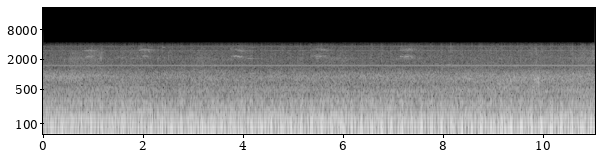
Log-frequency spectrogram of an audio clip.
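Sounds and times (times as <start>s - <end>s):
wind buffeting microphone: 0.0s - 11.0s
high-pitched animal calls: 3.8s - 4.2s, 5.4s - 5.8s, 7.1s - 7.6s.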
